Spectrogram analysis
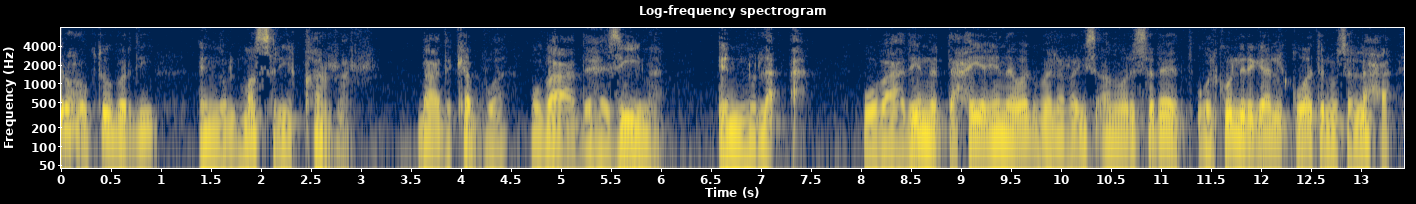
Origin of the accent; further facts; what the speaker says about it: Tanta, Gharbia, Egypt; وقتها كنت في بلدي طنطا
